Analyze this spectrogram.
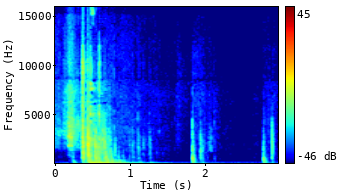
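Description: A door is shut with one heavy, loud thunk, followed by two fainter, shorter knocks after a pause.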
